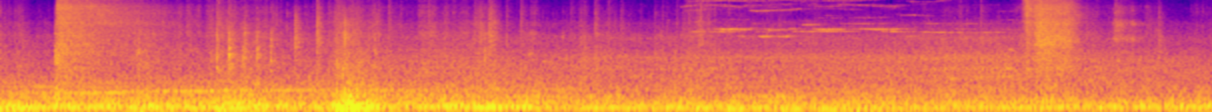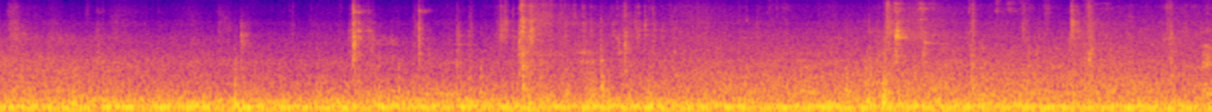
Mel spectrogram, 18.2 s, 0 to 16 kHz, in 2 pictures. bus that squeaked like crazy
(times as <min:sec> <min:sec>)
0:05.0 0:08.2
